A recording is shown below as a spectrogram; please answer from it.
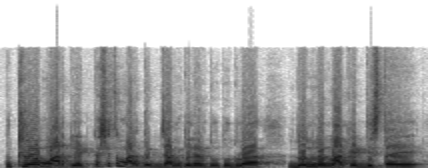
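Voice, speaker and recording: A man's voice: sits high, fairly even intonation, brisk. A man hosting a comic roast, teasing and mocking the people in the clips he reacts to. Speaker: roast host.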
